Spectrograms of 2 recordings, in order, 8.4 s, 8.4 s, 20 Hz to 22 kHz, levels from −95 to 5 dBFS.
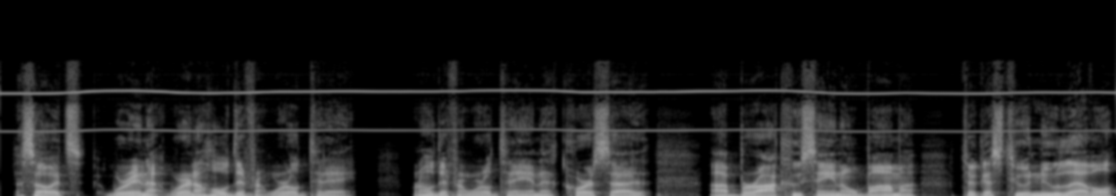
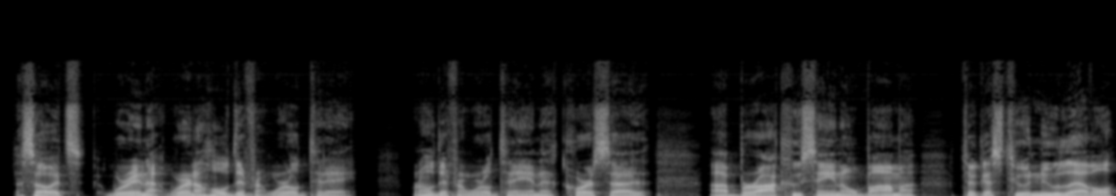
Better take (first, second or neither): second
